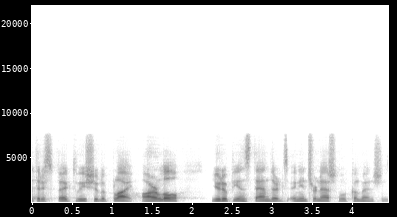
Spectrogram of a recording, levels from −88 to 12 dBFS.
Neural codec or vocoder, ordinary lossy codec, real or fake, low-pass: codec, 16 kHz, 0.7 kbps, FocalCodec; none; fake; none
